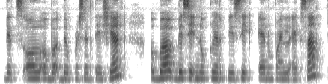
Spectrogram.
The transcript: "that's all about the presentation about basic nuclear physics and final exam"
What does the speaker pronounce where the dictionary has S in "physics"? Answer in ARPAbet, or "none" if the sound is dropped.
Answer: none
